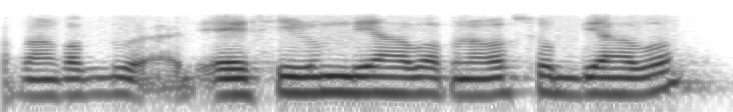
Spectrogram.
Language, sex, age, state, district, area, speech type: Assamese, male, 18-30, Assam, Majuli, urban, conversation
